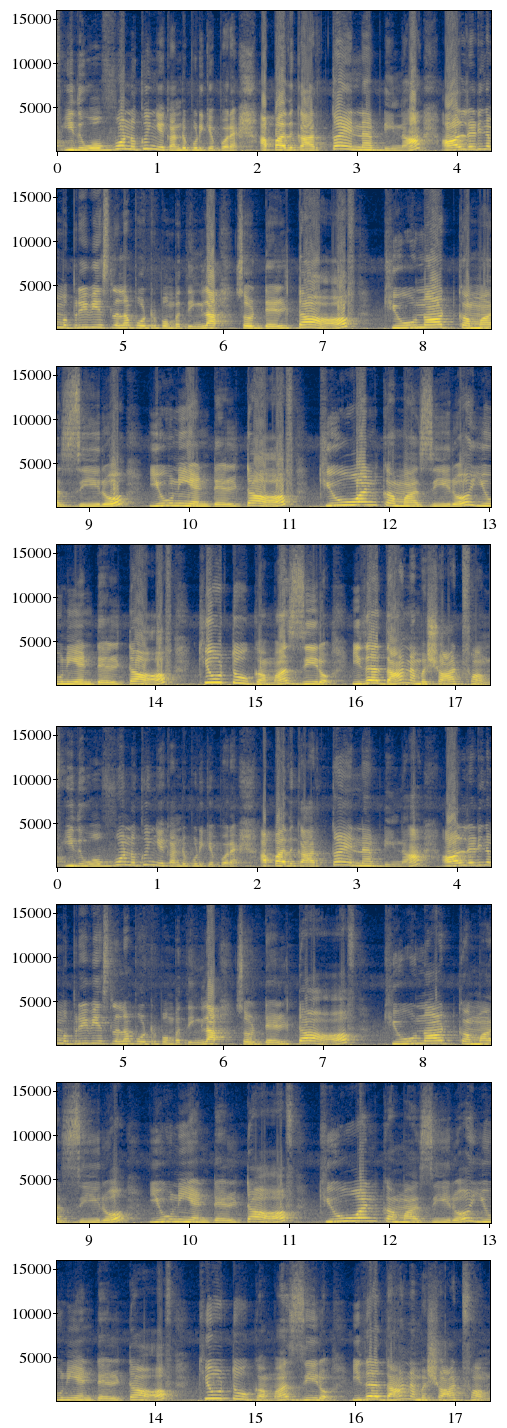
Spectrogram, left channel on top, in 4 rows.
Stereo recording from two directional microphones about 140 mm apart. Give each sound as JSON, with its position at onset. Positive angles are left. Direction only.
{"t": 0.1, "sound": "speech", "side_deg": 35}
